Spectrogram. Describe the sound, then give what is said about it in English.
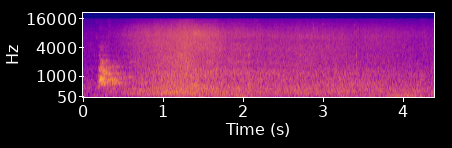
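A steady, loud roar of ocean waves mixed with wind rushing across the microphone, continuous, with no voices, heard about a block from the ocean in Cuba. “You're like barely a block from the ocean.”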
